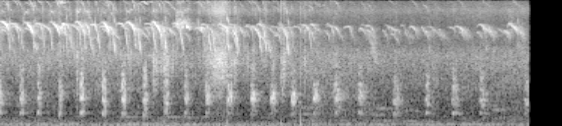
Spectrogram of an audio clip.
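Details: Mother hen of a native country breed calls her chicks to feed with rapid, regular, short clucks, while the chicks keep up a busy chorus of high, descending cheeps; the sound cuts out briefly at the very end.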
